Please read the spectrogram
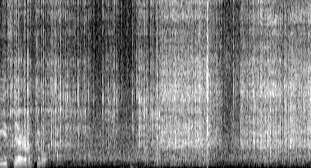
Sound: grinding

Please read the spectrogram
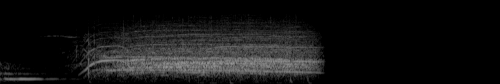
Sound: cheering, applause

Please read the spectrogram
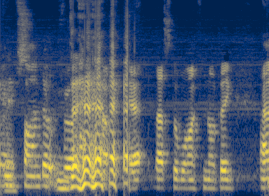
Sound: laughing

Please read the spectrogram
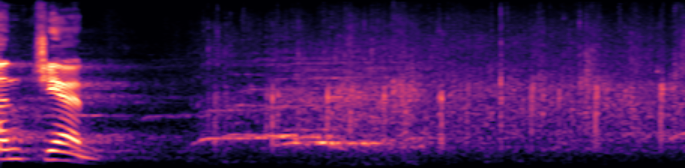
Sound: applause

